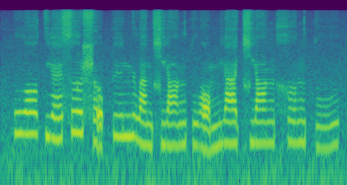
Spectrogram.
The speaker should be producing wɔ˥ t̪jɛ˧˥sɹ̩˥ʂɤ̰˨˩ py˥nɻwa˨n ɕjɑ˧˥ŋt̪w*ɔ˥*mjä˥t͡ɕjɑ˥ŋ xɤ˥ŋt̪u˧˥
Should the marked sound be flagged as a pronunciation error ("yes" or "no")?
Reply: yes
